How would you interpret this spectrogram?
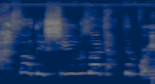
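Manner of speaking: high, bright-eyed auntie voice; imitating auntie. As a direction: mimic the generous auntie gushing. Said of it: "She be buying stuff for people".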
